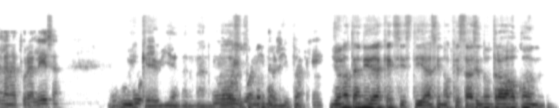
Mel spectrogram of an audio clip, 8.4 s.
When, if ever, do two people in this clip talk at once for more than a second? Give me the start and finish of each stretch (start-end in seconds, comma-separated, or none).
3.2-4.8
